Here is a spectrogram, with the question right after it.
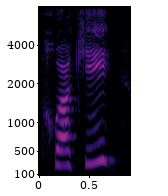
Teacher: there's like a little glottal stop or like an apostrophe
